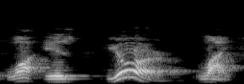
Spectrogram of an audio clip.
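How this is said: The stress falls on the word your. "With the emphasis on your"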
